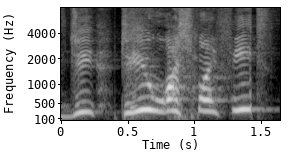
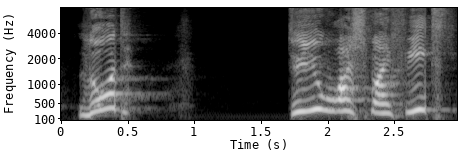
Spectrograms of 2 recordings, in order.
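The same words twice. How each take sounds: First: Emphatic shocked question. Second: Peter's question, higher and louder with a rising end; incredulous, leaning hard on YOU; emphatic shocked question. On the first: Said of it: "in what Peter says". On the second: Peter aghast as Jesus kneels, emphatic disbelief. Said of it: "is an emphatic question". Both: Retold or imitated.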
